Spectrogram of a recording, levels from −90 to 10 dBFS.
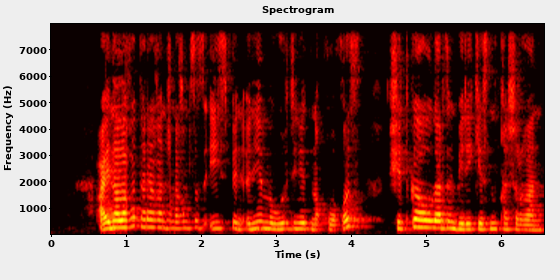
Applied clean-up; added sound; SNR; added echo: none; none; none; none.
